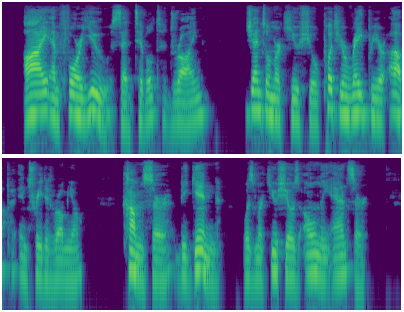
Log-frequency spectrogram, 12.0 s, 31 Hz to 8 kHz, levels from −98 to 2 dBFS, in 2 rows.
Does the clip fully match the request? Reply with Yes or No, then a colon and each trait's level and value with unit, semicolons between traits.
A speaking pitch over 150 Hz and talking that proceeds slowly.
No: low, 115 Hz; slow, 110 wpm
